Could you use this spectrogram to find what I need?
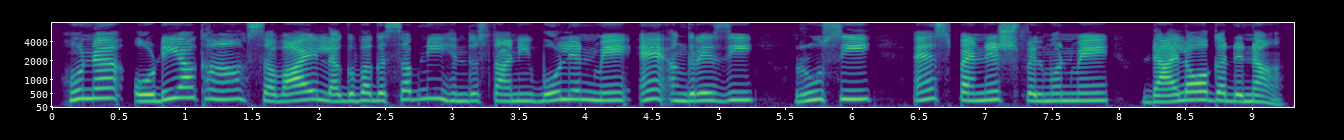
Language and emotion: Sindhi, neutral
